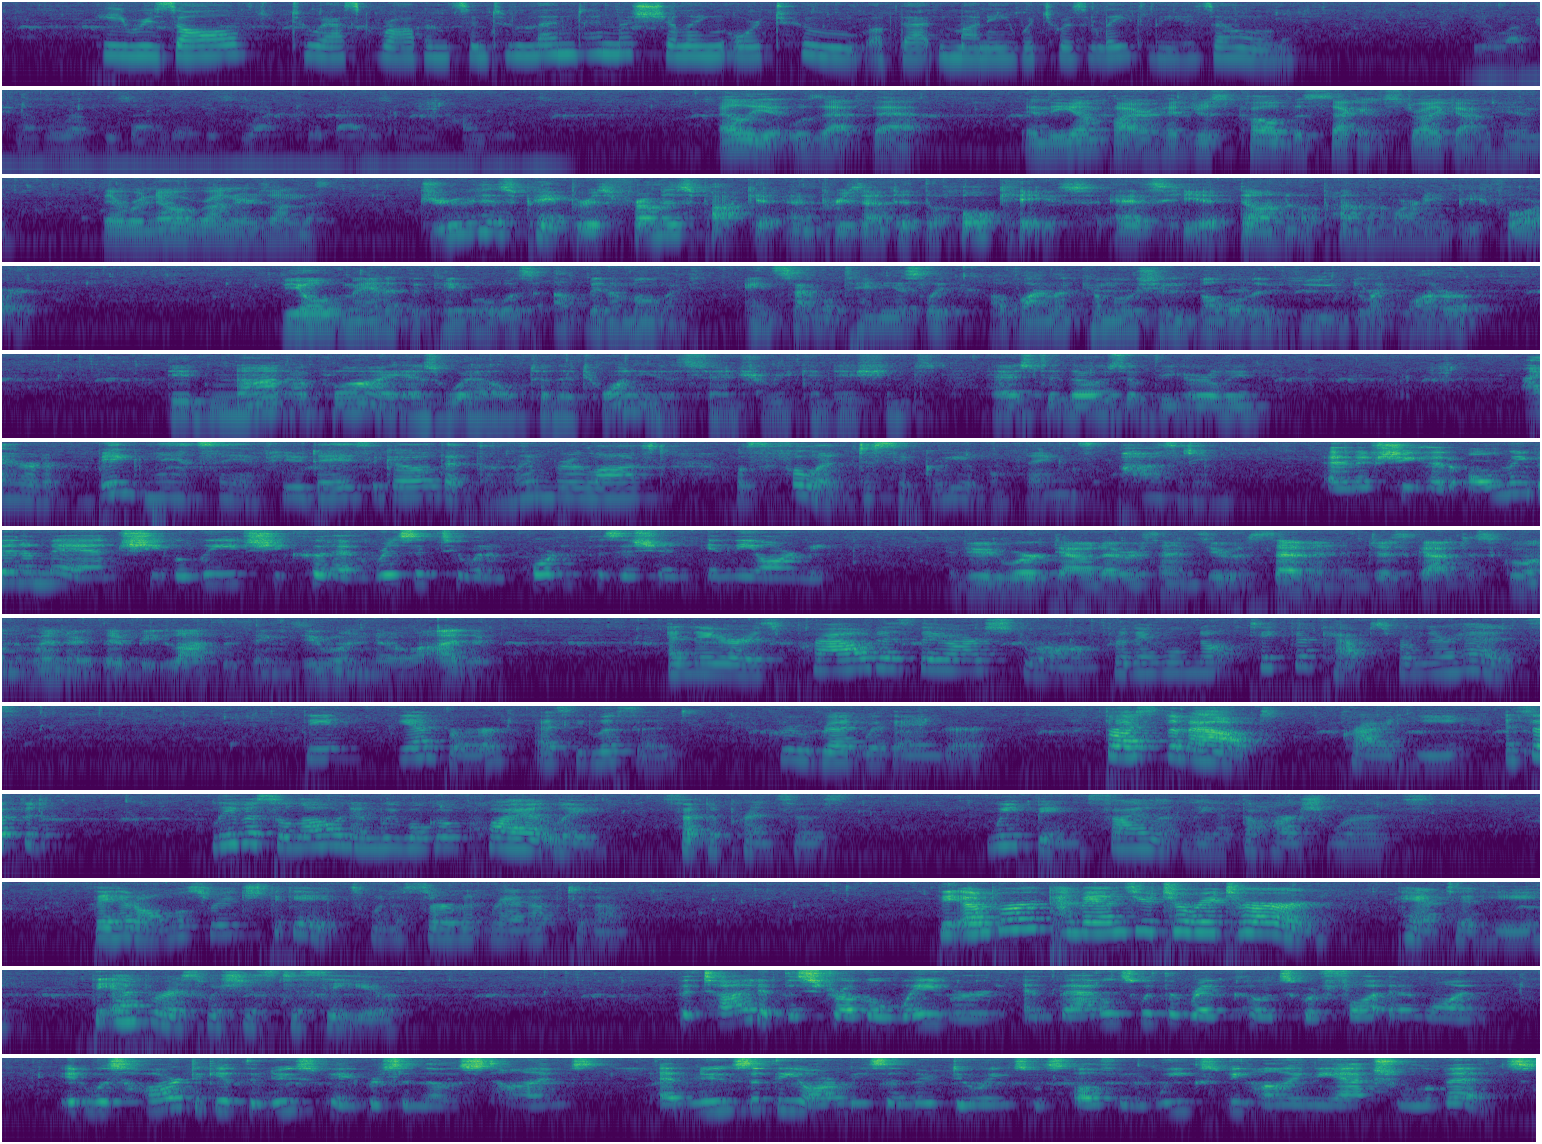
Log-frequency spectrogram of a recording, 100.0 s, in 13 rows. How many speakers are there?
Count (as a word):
ten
